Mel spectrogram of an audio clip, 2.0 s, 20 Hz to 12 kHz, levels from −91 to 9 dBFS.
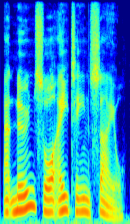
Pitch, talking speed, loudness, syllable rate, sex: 140 Hz, 155 wpm, -16 LUFS, 3.3 syllables/s, male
